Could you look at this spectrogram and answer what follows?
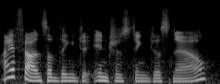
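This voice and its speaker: A woman's voice: low voice, animated, fast talker. Woman hosting a casual game livestream. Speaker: livestream host playing a game. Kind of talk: casual live game commentary and chat.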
